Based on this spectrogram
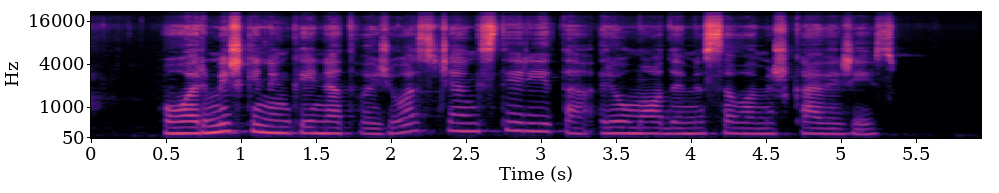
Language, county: Lithuanian, Vilnius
